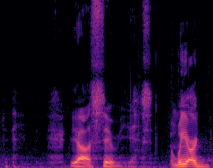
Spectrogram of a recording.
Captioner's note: chuckles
